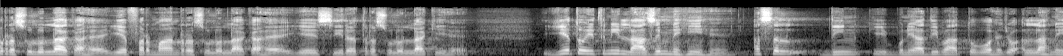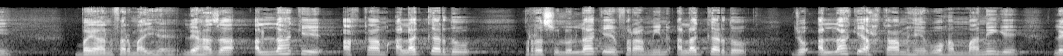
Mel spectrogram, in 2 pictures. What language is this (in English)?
Urdu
